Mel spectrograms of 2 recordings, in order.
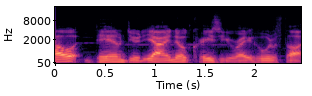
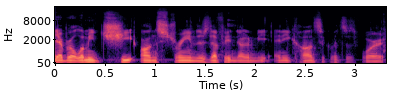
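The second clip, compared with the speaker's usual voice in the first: ordinary talk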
